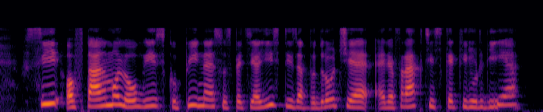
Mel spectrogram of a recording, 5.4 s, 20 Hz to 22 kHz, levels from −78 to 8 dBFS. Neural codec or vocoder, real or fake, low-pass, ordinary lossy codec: codec, 16 kHz, 1 kbps, FunCodec, trained on Chinese and English, 50 frames a second; fake; none; none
